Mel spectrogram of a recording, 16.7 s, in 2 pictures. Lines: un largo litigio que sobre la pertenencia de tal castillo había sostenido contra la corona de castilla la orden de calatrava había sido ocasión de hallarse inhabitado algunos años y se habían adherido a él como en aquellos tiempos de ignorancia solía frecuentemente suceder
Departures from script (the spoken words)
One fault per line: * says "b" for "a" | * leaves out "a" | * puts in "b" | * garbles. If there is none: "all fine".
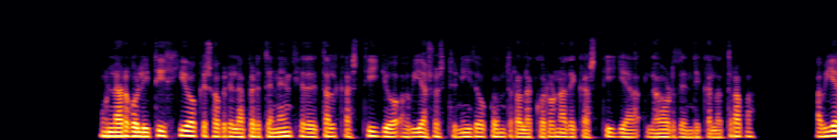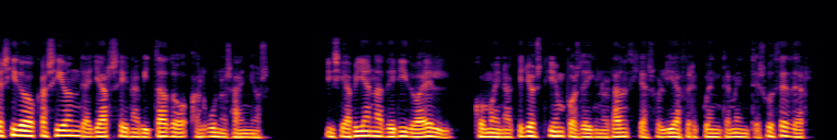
all fine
